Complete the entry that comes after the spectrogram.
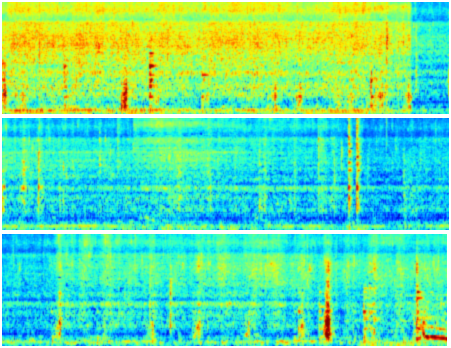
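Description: Grasshoppers frying in a wok, sizzling, while a metal spatula scrapes and taps against the pan as they are stirred. The sizzle drops suddenly about five seconds in, leaving a quieter crackle and occasional sharp clinks of the spatula on the wok.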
